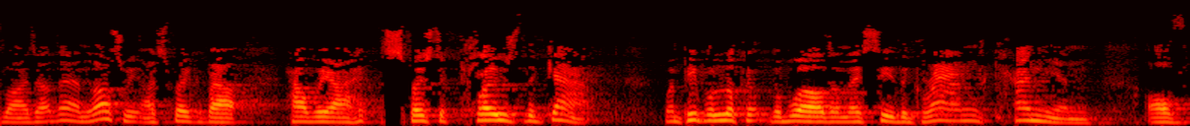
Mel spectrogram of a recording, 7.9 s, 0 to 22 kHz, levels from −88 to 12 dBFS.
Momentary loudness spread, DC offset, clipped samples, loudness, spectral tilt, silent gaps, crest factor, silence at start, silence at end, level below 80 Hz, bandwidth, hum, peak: 11 LU; under 0.1%; under 0.1%; -35 LUFS; -6 dB/octave; none; 20 dB; 0 s; 0 s; -74 dBFS; 13 kHz; none; -16 dBFS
